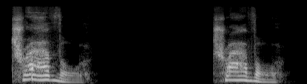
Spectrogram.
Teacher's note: So the first syllable is stressed. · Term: stressed syllable, primary stress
